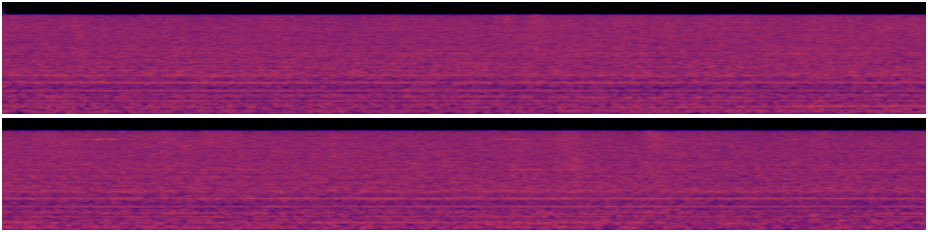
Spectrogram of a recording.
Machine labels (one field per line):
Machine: fan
